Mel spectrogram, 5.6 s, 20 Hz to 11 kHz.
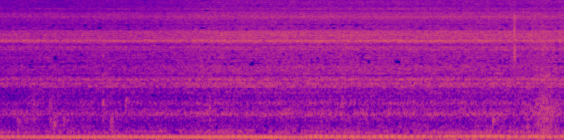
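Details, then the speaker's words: Honda Prelude H22 2.2L spare engine (new timing belt, tensioner, balance belt), cylinder 1 OTC leakdown test: 60 psi applied holding only about 10 psi; steady hiss of escaping air over low compressor hum, leak heard at intake, exhaust okay; excessive cylinder leakage. "go 60 psi and it's only like then psi holding now we can listen to where the air comes coming from the compressor is gonna turn on here"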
